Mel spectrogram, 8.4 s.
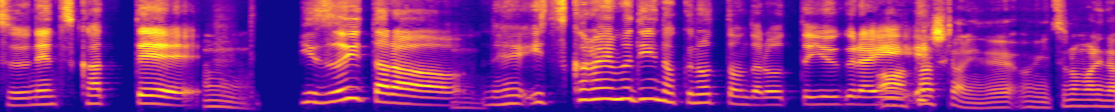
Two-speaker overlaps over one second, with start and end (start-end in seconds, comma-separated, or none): none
